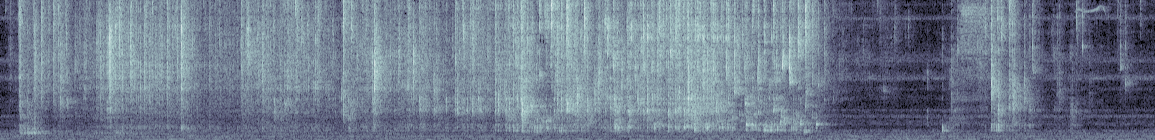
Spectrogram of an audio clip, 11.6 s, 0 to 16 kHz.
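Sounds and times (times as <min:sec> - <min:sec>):
stream of liquid trickling and splashing into a small cup: 0:00.2 - 0:08.4, 0:09.4 - 0:11.4.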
